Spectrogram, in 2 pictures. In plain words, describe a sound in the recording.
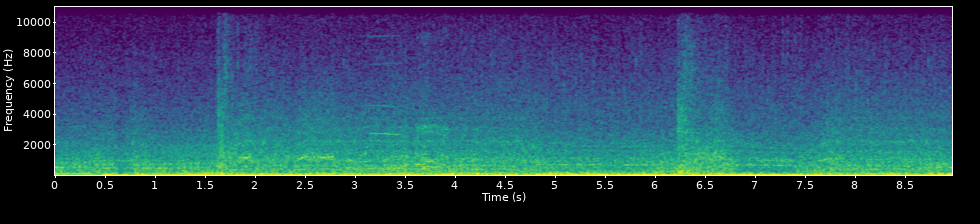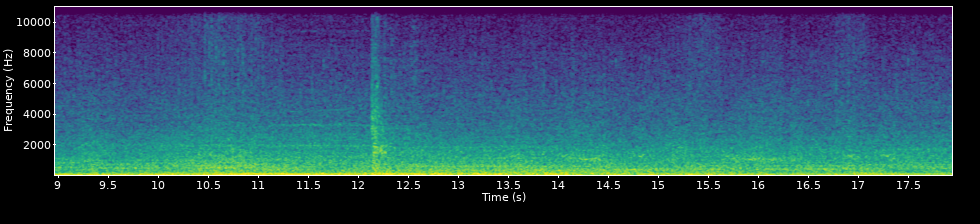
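Heavy rain hisses down.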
